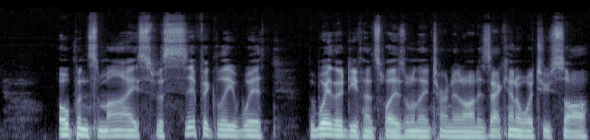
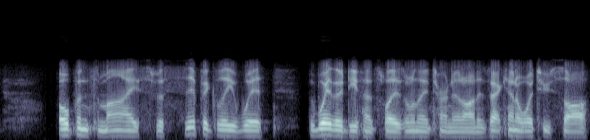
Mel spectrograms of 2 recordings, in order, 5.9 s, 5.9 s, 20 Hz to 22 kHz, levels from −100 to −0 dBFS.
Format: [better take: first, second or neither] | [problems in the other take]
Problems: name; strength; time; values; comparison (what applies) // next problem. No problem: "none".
first | phone-call audio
